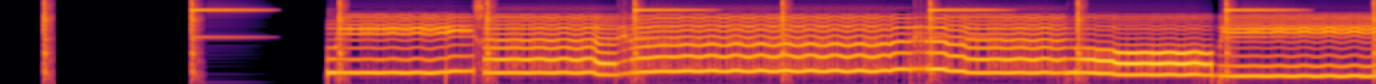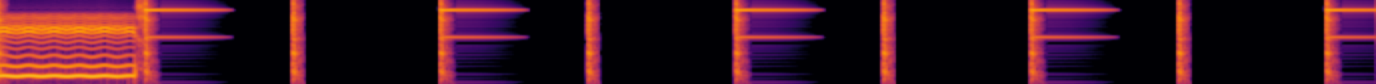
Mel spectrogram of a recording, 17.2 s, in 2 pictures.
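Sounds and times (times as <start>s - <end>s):
solo soprano singing: 2.1s - 9.5s.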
